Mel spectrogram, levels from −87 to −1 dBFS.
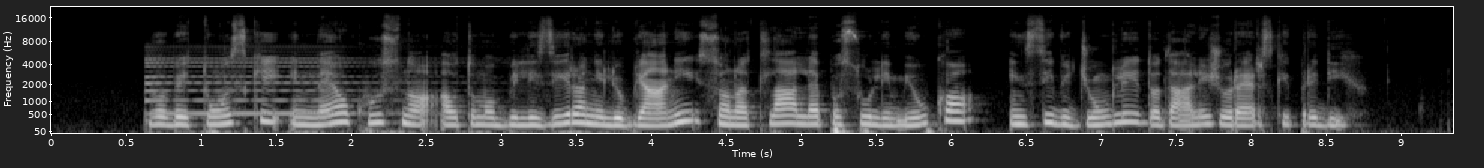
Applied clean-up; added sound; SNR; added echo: none; Keyboard (musical); 15 dB; none.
